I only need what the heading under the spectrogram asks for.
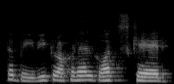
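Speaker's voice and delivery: ordinary delivery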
